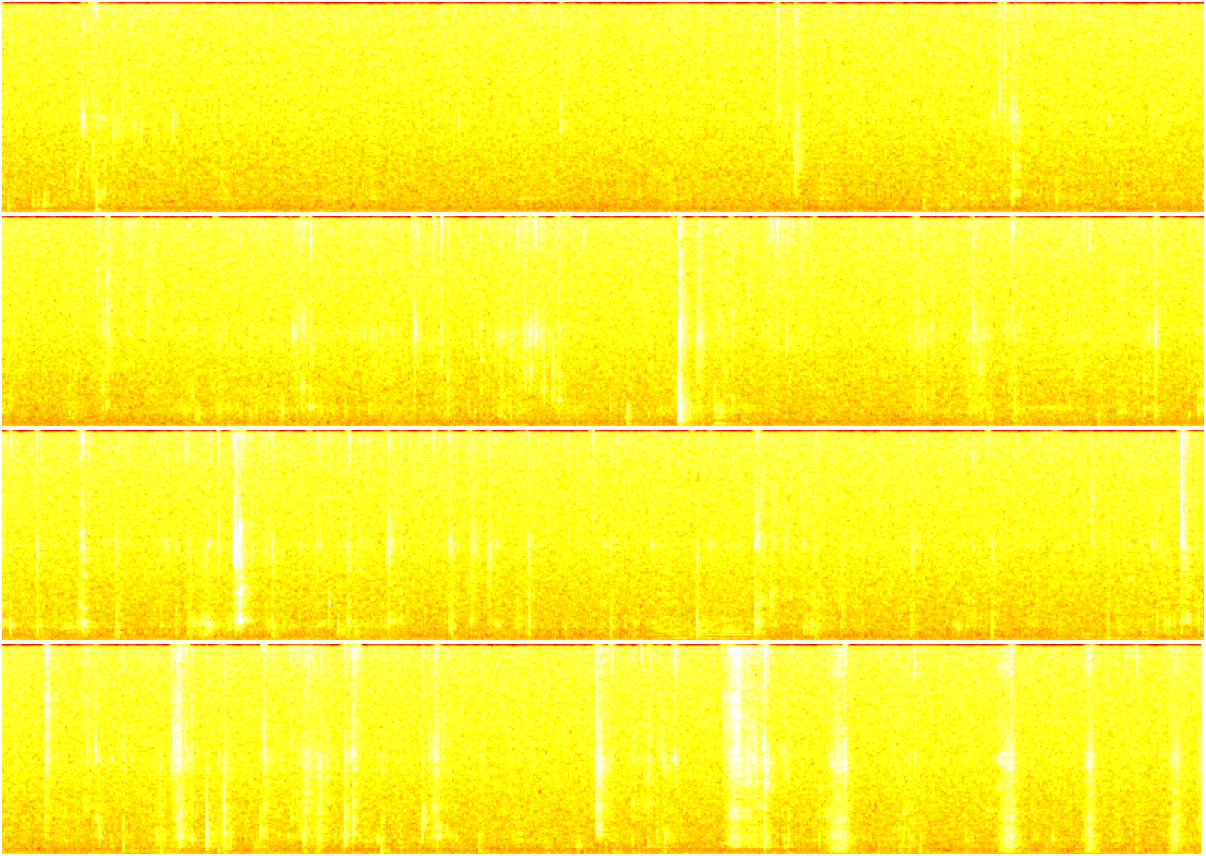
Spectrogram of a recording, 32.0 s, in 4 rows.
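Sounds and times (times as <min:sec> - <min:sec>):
close-up chewing: 0:08.4 - 0:13.3, 0:14.0 - 0:32.0.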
